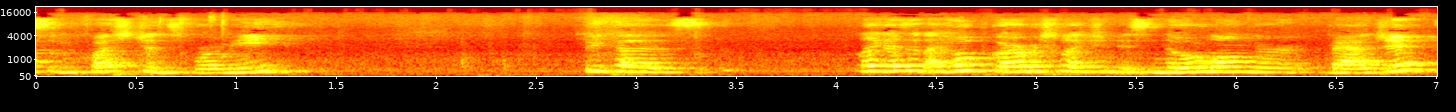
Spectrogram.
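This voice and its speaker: A woman's high-pitched voice at a fairly slow pace, fairly even in intonation, with audible room echo and noticeable background noise. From Netherlands. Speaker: software developer, conference speaker. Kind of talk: conference talk. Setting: stage with audience.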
